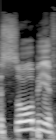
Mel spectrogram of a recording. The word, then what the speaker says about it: Sauerbier: I have no control that I was born into the Sauerbier family and had to wear that name for the rest of my life.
